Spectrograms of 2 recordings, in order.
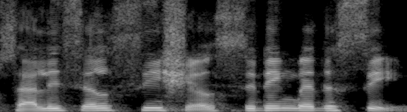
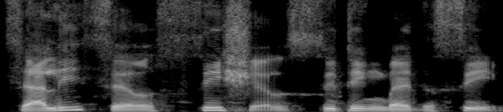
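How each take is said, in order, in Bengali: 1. এটি আরও দ্রুত বলা হয়েছে। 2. এটি ধীরে বলা হয়েছে। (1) "আরেকটু দ্রুত।" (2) "প্রথমবার স্লোলি"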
